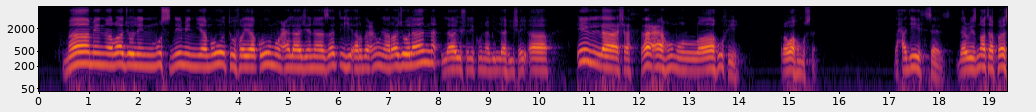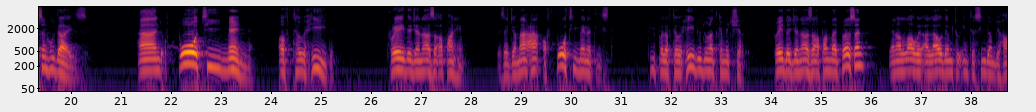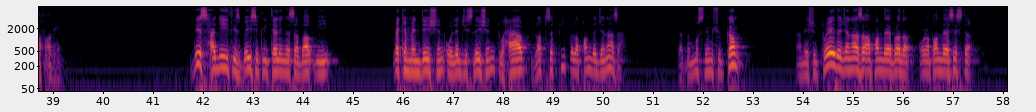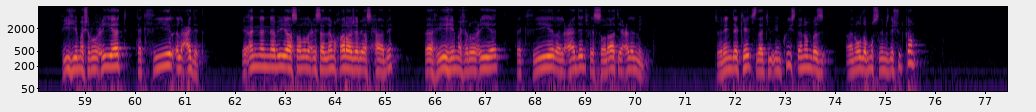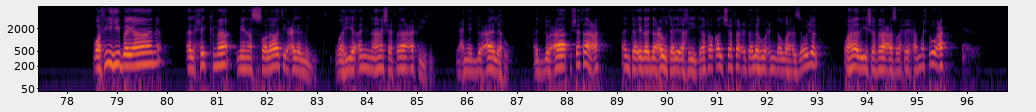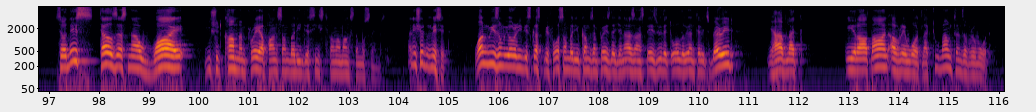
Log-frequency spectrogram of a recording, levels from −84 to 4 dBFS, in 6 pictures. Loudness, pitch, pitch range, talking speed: -31 LUFS, 160 Hz, 145-185 Hz, 120 wpm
